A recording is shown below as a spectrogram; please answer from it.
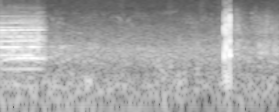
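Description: A single sharp crack of a cricket bat striking the ball, a little over one and a half seconds in, heard faintly over quiet ground ambience: a clean hit that carries over the boundary for six.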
